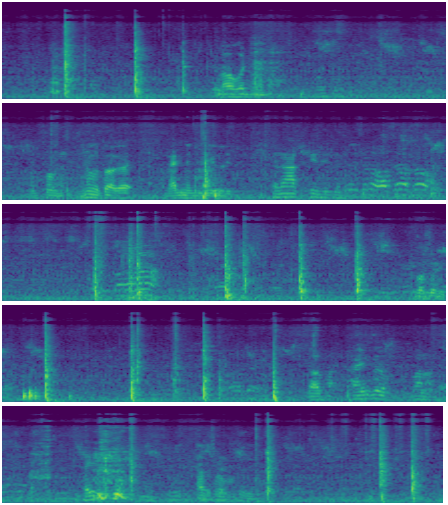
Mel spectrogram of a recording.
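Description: A cleaver chops through meat on a wooden block.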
